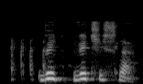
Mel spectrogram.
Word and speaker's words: Vyacheslav: to Andre and forgive me if I don't pronounce it right. Vyacheslav? Vyacheslav, thank you.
